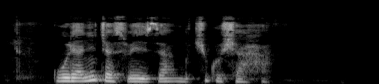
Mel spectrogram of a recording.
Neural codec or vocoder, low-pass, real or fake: none; 9.9 kHz; real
